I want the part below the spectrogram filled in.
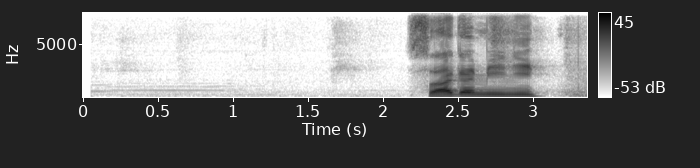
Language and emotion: Russian, neutral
